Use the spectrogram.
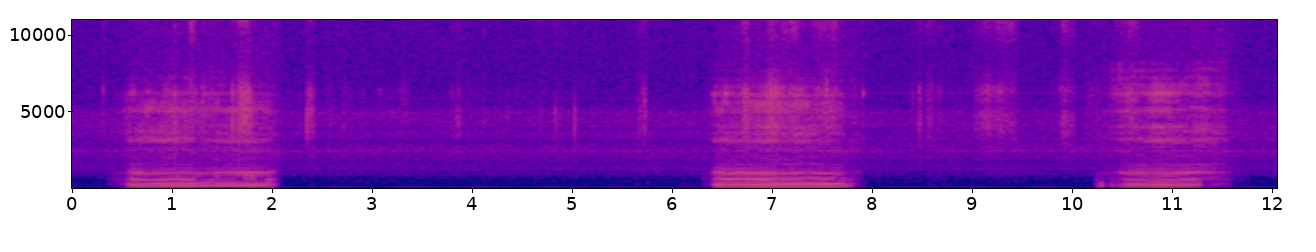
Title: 18 year old snoring Wally Wags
